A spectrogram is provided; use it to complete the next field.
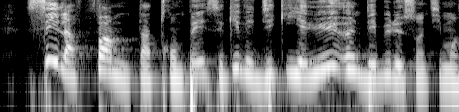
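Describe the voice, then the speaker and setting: Very fast and loud, a man talks in a high voice with very wide pitch swings and an animated tone. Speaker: co-host of a married couple's relationship channel. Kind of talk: casual discussion.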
